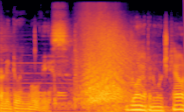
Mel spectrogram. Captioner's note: whooshing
